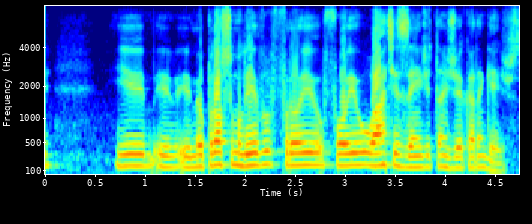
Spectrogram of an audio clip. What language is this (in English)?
Portuguese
